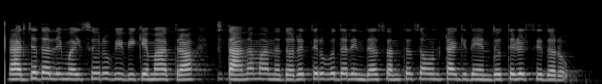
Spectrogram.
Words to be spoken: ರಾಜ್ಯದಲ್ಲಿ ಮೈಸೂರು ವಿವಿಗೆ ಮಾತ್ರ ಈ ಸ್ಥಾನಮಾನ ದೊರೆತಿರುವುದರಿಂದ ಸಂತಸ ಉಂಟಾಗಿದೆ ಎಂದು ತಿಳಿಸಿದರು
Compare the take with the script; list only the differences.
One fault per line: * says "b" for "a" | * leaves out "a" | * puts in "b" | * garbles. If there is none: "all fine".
* leaves out "ಈ"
